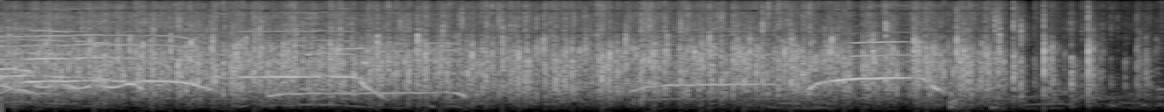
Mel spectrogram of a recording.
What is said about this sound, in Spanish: Un fuerte aplauso para los novios, por favor.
